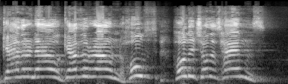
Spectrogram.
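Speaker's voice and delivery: piercing, very high, loud scream. Voicing a character calling the party to the ship: screaming. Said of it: "he screams".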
